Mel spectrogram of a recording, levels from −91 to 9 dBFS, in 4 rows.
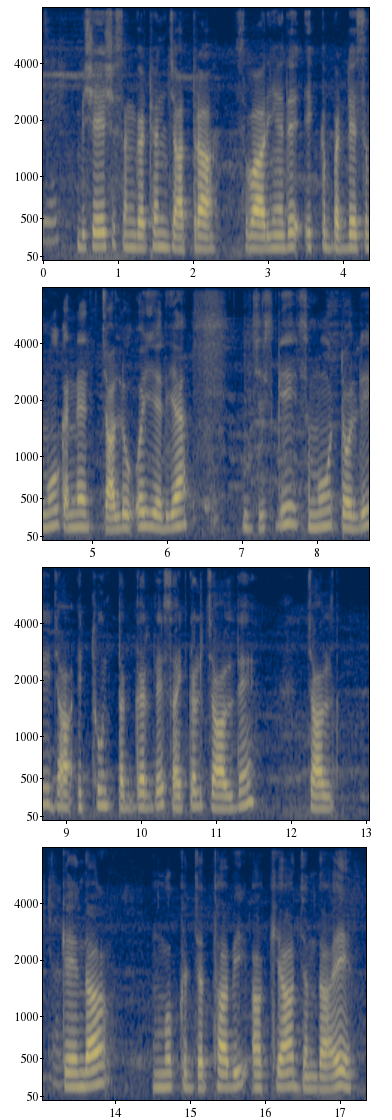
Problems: constant background noise, background conversations at intervals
